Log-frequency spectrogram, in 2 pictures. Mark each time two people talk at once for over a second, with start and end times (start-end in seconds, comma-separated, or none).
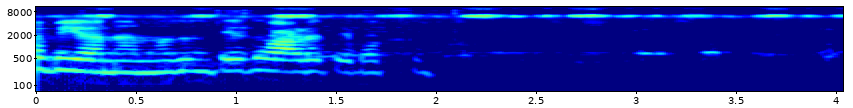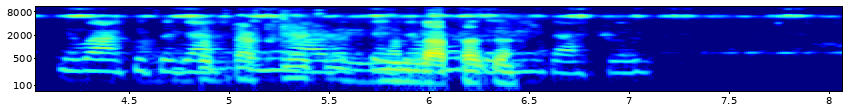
4.6-6.4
